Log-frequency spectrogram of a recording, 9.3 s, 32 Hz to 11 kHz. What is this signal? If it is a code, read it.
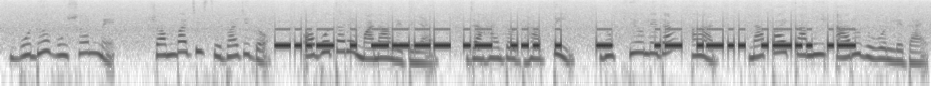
Morse code (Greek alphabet), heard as a keyed tone, hand-sent with a straight key, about 23 wpm, 500 Hz, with speech in Santali. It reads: ΞΕΧΑΣΕ Τ ΑΛΛΑ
